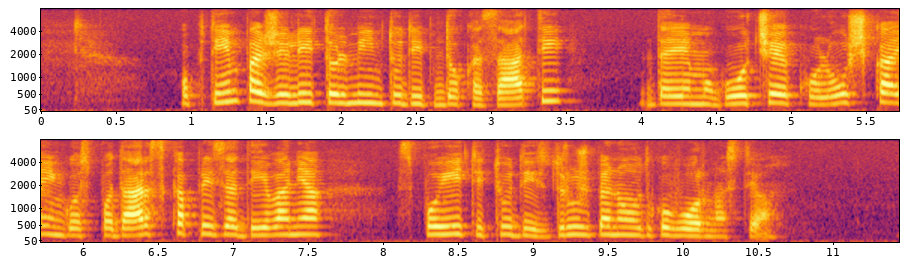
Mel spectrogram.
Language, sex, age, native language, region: Slovenian, female, 30-49, Slovenian, Central Slovenia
